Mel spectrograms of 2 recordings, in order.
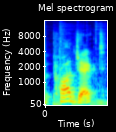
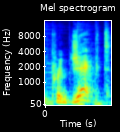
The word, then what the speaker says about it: project: and a verb okay the project the stress is on the first syllable and project the verb it's on the second syllable okay so after reviewing the project we project a growth of 15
